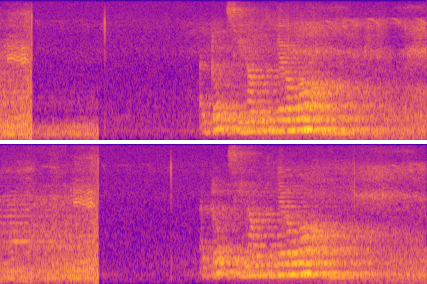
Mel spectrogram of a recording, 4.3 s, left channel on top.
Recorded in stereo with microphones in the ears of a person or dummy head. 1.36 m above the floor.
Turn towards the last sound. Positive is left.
turn(degrees=45)  # may be behind; listen again after turning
